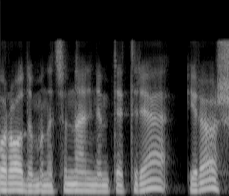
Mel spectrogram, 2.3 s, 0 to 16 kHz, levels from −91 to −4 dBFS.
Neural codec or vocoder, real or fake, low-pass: codec, 16 kHz, 0.7 kbps, FocalCodec; fake; 7.2 kHz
